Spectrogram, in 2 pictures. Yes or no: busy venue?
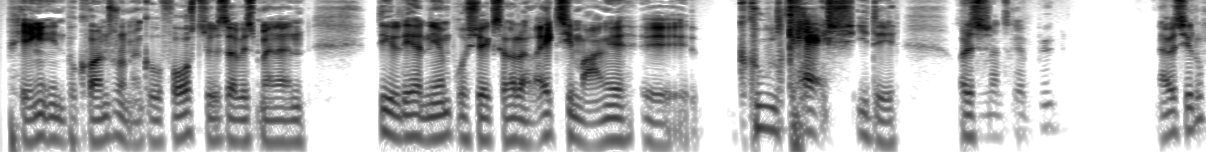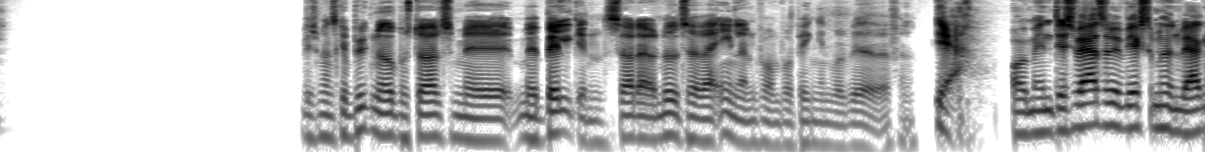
no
